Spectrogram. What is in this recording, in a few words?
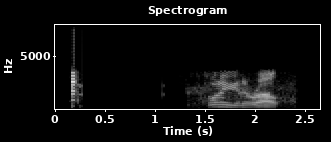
FIRE OPS, p25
